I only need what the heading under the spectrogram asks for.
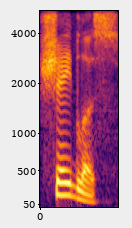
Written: shadeless

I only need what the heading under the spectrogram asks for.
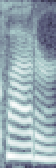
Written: clatter

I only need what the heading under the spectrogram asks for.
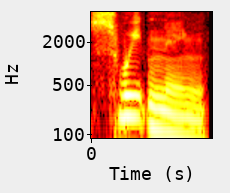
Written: sweetening

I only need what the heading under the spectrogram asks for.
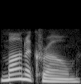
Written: monochrome

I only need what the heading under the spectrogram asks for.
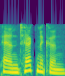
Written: pantechnicon

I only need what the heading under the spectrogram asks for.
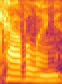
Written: cavilling

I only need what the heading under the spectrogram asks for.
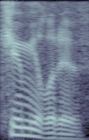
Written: cumulative

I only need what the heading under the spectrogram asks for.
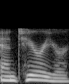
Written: anterior

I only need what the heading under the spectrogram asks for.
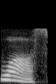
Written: wasp

